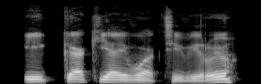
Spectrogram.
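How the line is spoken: Cold question. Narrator (Russian): холодно спросил он

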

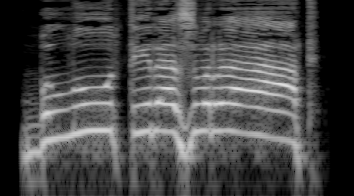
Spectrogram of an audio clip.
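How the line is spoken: Yelled. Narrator (Russian): завопил Таббинс

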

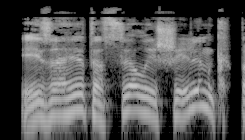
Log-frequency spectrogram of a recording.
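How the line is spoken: Grumbled. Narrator (Russian): проворчал тот

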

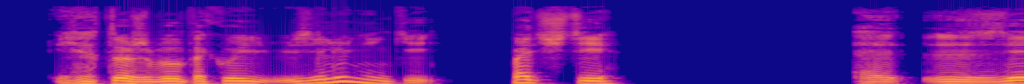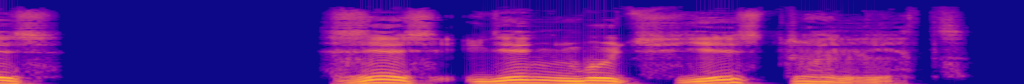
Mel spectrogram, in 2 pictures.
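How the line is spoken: Mumbled with numb lips. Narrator (Russian): промямлил их груз непослушными губами

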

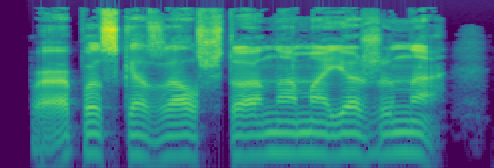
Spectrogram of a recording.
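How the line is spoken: Heavy voice. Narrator (Russian): тяжелым голосом произнес хромой

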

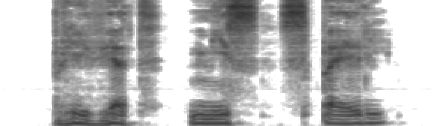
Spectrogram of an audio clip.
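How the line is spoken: Whisper. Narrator (Russian): прошептал он

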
